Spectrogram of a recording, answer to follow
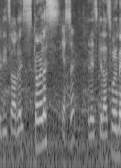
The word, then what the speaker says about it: Scurrilous: which is, I need to have a look, Scurrilous. Yes, sir. It is good. I just want to make sure I pronounced that right.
